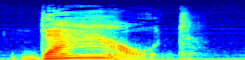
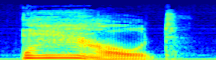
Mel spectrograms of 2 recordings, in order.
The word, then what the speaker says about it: doubt: 我们再把下面的字练出来，跟着这样念一下，像母牛或乳牛，cow cow cow 变成 cow 啊 cow，大声的 loud loud，怀疑 doubt，先念大小的大 doubt，猫头鹰 owl。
